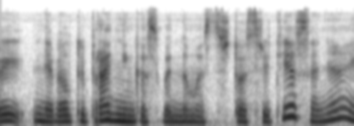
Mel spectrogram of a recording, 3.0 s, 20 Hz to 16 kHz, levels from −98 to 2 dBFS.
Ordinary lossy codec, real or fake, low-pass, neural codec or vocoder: Opus, 24 kbps; real; 10.8 kHz; none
